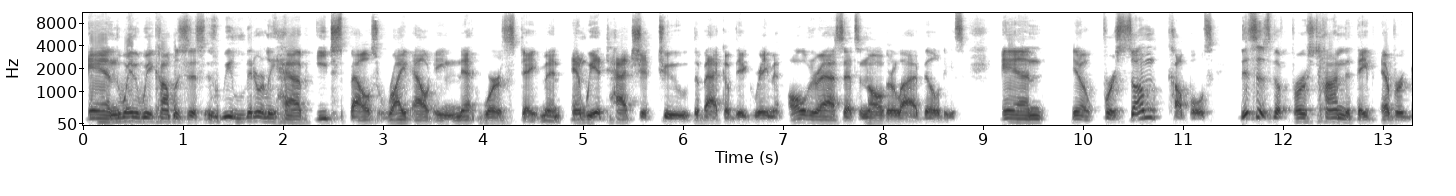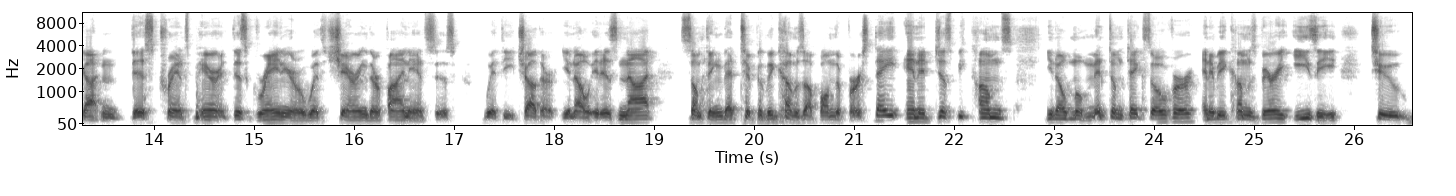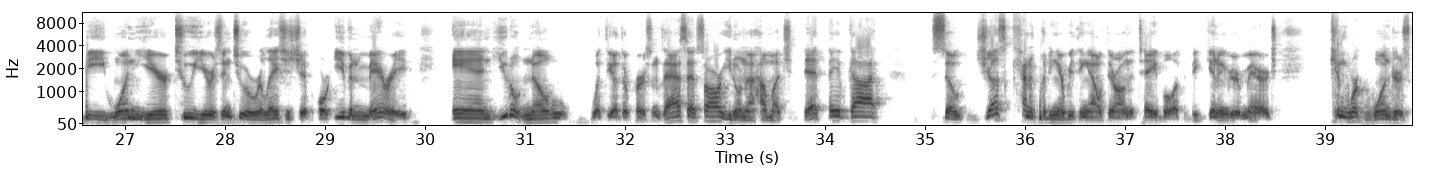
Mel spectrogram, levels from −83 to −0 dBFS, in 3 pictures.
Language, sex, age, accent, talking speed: English, male, 50-69, American, 210 wpm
